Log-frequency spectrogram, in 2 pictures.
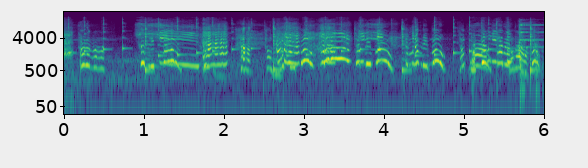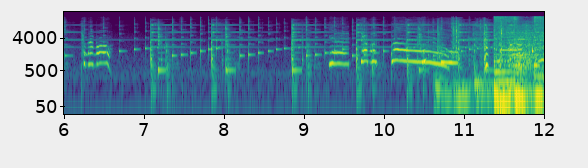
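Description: Children's TV soundtrack: high, squeaky gliding character voices babbling over tinkly chime notes. Near the end a full children's music tune with a bass line comes in.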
